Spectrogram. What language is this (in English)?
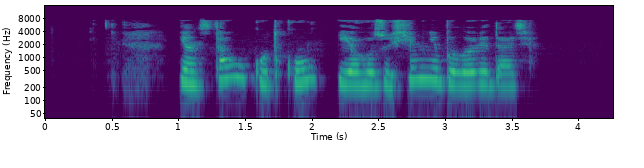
Belarusian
